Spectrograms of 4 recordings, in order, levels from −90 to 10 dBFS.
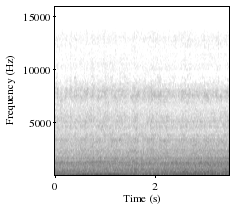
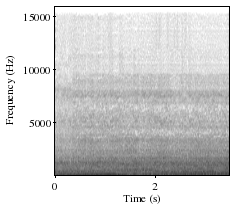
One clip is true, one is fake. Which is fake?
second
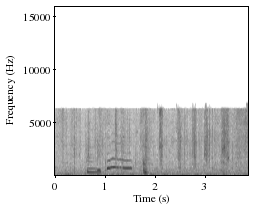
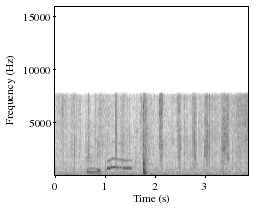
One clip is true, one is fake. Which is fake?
first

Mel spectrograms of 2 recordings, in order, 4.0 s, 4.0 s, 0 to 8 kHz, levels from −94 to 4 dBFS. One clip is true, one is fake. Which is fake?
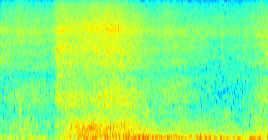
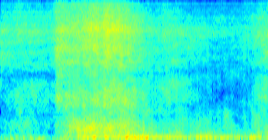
second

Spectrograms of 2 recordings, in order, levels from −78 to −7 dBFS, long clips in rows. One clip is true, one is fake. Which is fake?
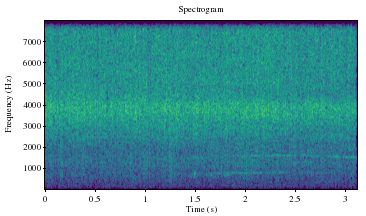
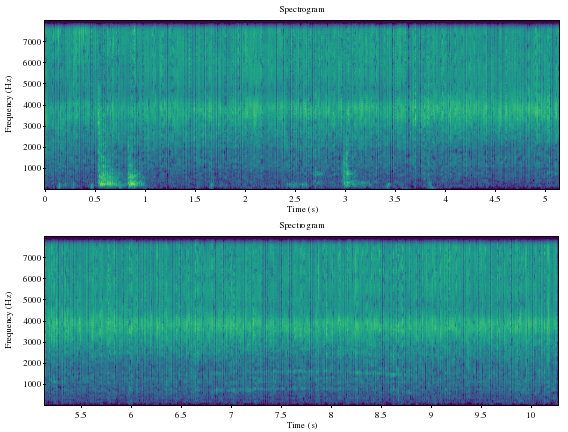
second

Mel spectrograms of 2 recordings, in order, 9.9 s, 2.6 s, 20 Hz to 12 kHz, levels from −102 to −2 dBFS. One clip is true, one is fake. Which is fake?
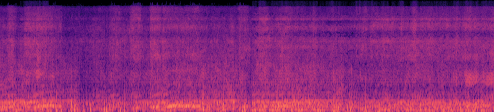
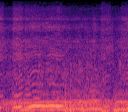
first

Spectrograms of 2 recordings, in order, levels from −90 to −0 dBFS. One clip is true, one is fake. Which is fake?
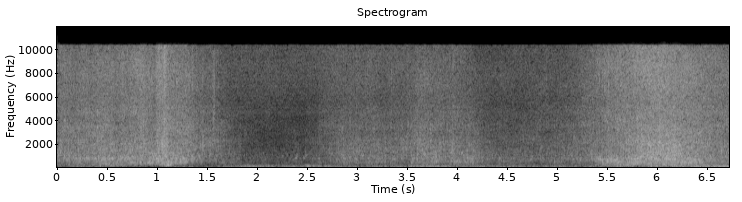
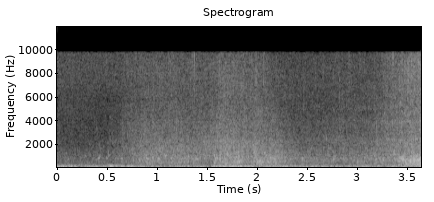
first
